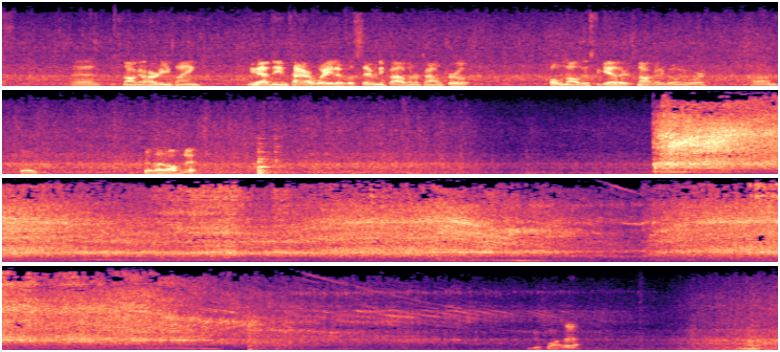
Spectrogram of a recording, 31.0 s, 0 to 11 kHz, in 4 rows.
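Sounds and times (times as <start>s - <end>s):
angle grinder cutting metal: 14.3s - 29.8s.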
